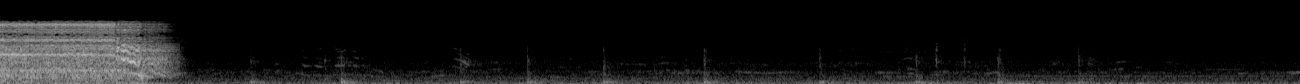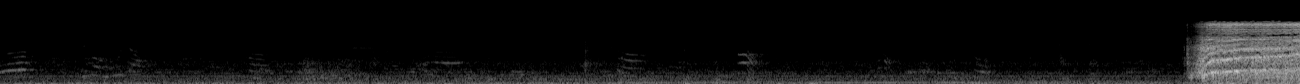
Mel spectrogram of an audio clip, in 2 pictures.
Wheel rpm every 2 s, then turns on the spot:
140, 0, 0, 0, 0, 0, 0, 0, 0, 0, 0, 0, 70.
none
